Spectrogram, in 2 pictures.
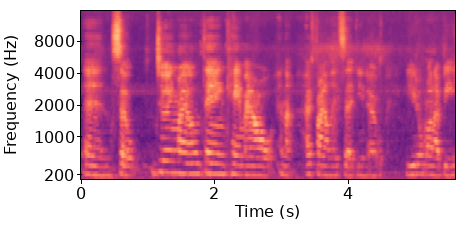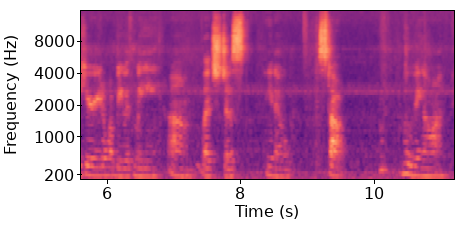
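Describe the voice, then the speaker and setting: A woman in her forties speaks candidly and steadily, pausing on ums. She is a bit far from the mic in a studio set, with a faint hiss behind her. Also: fairly low pitch, fairly even intonation. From Texas. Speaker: senior enlisted leader. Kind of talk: personal story in a sit-down conversation. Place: bright indoor studio set.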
